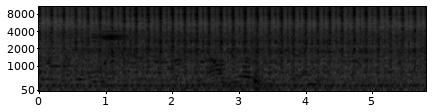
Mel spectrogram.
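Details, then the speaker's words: 2015 Hyundai Creta petrol idling with a flashing check engine light and stored code P0303; sound heard at the silencer (exhaust) shows an uneven beat with regular stumbles where one firing drops out, confirming a cylinder 3 misfire. "यहां पे silencer है इसका और यहां पर firing देखेंगे ना तो यहां से कंफर्म हो जाता है की यह इंजन भी मिसफायर हो रहा है"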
